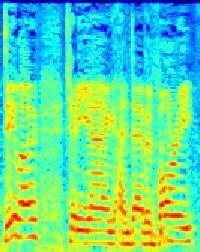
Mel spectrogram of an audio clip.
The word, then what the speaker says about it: Gborie: DLO, Jenny Yang, and David Borie. Spelled Gbori. Gor Gori. The G is silent.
